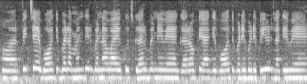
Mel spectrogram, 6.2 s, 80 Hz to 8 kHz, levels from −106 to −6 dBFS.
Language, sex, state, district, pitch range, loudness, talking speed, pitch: Hindi, female, Rajasthan, Bikaner, 230-245 Hz, -12 LUFS, 235 wpm, 235 Hz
